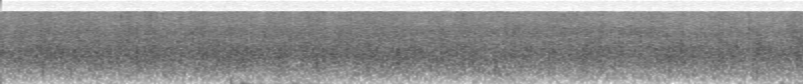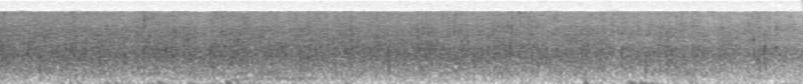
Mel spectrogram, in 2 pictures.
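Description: Audience applauding, a steady wash of clapping that eases slightly near the end.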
